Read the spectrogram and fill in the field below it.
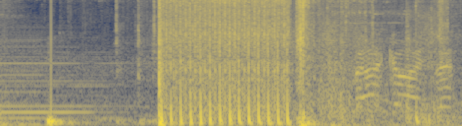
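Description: A rapid burst of gunfire rattles close by.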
